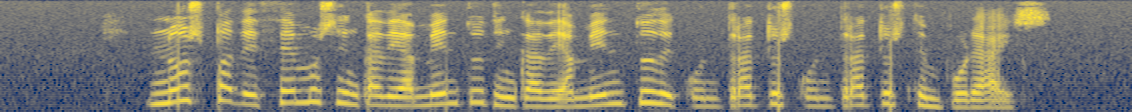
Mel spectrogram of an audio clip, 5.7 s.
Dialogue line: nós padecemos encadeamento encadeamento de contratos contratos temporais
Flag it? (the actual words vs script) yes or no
no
